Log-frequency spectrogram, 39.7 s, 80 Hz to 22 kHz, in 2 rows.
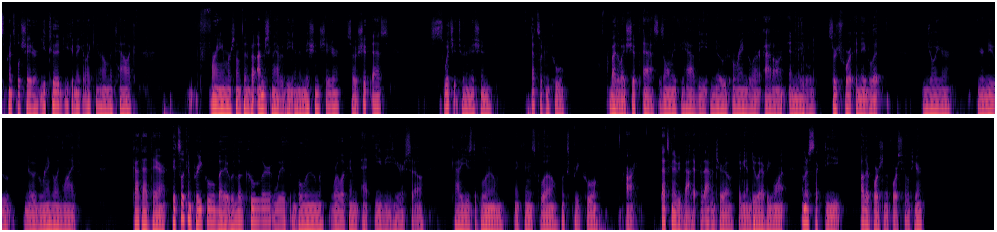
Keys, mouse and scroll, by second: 0.1 middle click, 0.5-1.5 scroll up 2, 1.5 click, 2.4 click, 2.7-3.2 scroll up 4, 3.2 shift+middle click, 3.9 scroll down 1, 5.1 click, 5.5 shift+s, 9.3 click, 10.3 click, 13.0 click, 17.2 scroll down 1, 17.3 middle click, 17.8-18.1 scroll down 1, 18.9 scroll down 1, 19.6-21.5 scroll down 1, 23.3 click, 24.1 scroll down 1, 25.8 click, 26.9 click, 29.1 click, 30.9 scroll down 1, 31.2 middle click, 31.8 shift+middle click, 34.3-36.0 scroll up 1, 36.2 click, 38.7 click, 39.2 click.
